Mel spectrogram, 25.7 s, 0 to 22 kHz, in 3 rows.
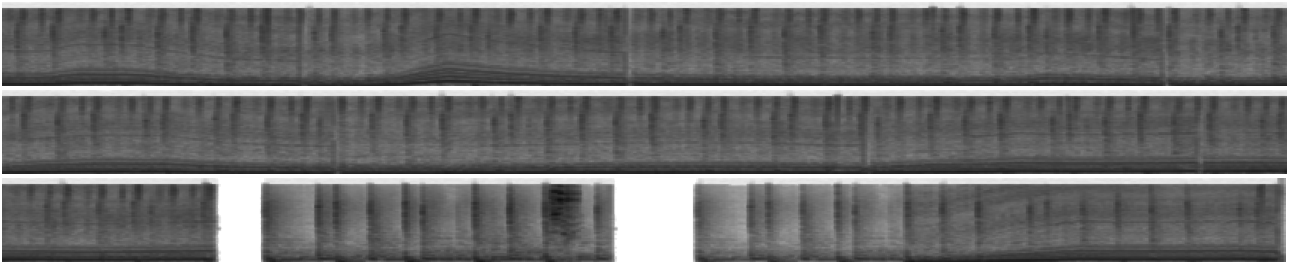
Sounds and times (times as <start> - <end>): Car: 0.0 - 18.6, 23.2 - 25.6
Truck: 0.0 - 18.6, 23.2 - 25.6
Music: 0.0 - 21.2, 21.8 - 25.6.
